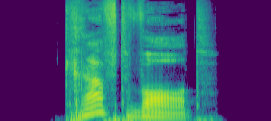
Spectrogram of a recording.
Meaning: swear word
- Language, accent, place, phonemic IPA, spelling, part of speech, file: German, Germany, Berlin, /ˈkʁaftˌvɔʁt/, Kraftwort, noun, De-Kraftwort.ogg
